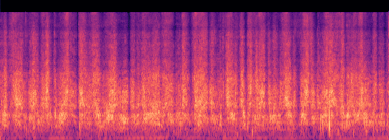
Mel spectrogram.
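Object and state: Cardboard box scratched with nails.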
